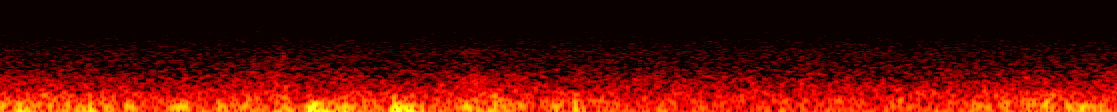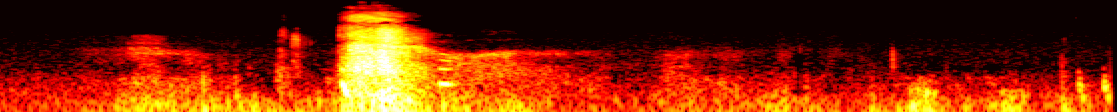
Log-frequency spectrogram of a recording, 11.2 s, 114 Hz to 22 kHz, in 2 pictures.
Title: Sneezing pt5 or 6 sniffles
